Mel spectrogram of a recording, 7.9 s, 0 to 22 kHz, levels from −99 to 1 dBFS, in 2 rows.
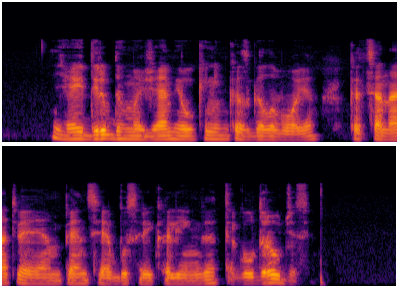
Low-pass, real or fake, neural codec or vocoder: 7.2 kHz; real; none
